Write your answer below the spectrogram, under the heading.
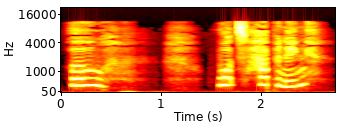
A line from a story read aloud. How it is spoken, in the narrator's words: cried Alice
